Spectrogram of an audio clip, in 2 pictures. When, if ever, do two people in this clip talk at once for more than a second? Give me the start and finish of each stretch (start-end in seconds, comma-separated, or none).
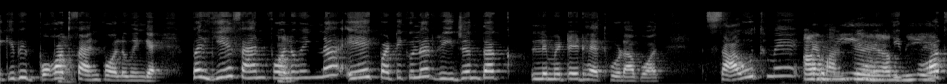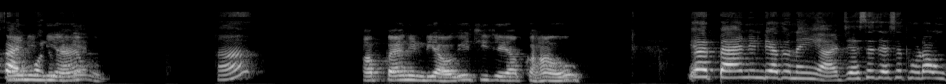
8.0-10.4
